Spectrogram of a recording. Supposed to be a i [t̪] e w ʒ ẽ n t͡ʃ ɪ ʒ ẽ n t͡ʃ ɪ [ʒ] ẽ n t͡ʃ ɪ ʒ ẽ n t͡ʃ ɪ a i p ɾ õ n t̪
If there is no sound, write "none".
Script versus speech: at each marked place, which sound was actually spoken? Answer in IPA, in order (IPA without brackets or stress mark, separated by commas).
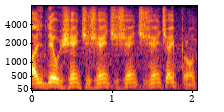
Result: d̪, ʒ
